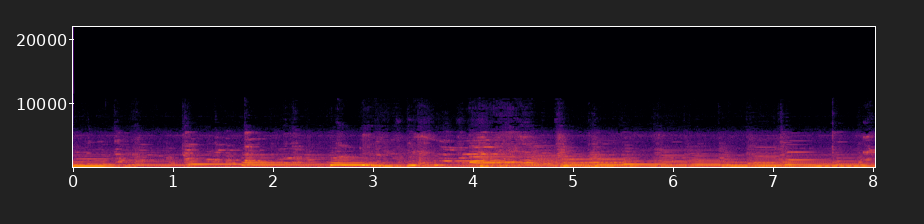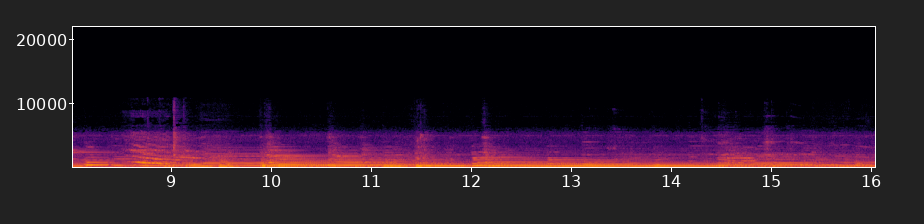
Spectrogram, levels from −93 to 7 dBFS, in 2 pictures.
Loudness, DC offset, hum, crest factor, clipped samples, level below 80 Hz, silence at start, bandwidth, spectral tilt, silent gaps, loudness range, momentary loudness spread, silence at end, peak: -26 LUFS; under 0.1%; none; 16 dB; under 0.1%; -42 dBFS; 0 s; 6 kHz; -8.5 dB/octave; none; 3 LU; 7 LU; 0 s; -10 dBFS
